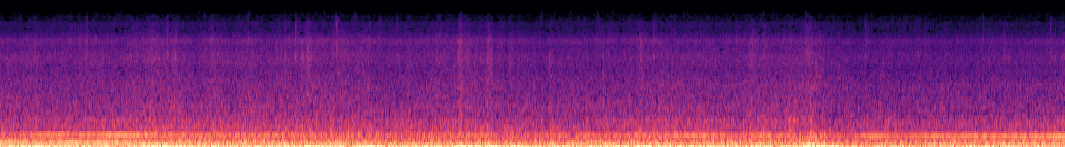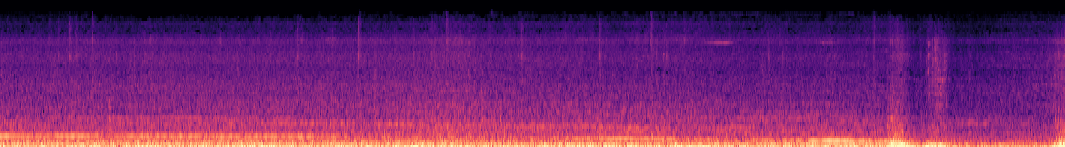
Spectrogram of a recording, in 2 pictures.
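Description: Scania semi-sleeper coach running on the road, with a steady low engine and road rumble. In the second half the engine note slowly falls in pitch as the revs drop, and there is a thump near the end.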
